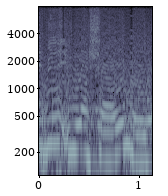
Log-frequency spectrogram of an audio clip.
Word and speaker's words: Wuhan: En Chine, Wuhan, ça s'écrit W-U-H-A-N, ça se dit comment?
